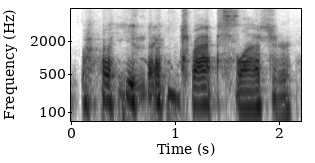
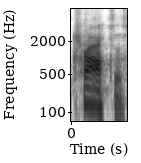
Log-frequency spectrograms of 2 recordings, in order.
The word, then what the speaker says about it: Traxxas: name slasher but yeah you got to say it right traxxas i even know that i don't even i'm not even an rc and i know it's traxxas uh but anyway i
